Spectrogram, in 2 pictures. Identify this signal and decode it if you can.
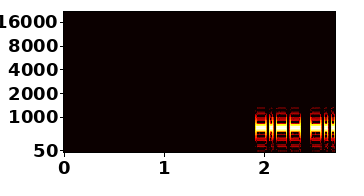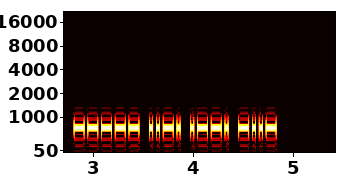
Morse code, heard as a keyed tone, about 36 wpm, 700 Hz. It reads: YD0FPX
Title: DXCC-100 Call Signs - 6 Characters - Repeated 3x - 35wpm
